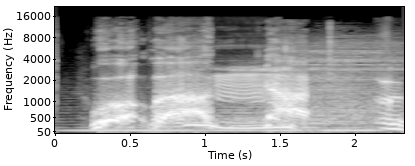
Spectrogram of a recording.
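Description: A cartoon character's voice making several short wordless cries that rise and fall in pitch, one held longer in the middle, over a steady low drone.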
